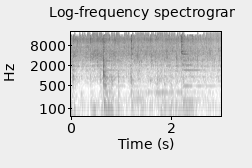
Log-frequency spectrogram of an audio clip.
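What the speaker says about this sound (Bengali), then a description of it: "এবারে ভেজে নেব আলু কটা আলুগুলো একটু" Potato pieces fry in hot oil in a pan with a steady close sizzle, punctuated by a few sharp clinks and scrapes of stirring.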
